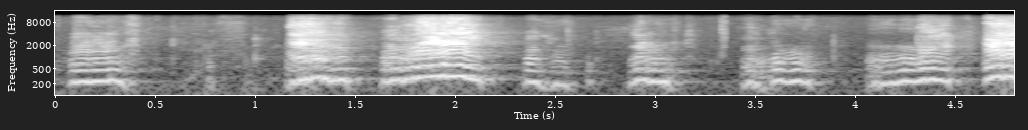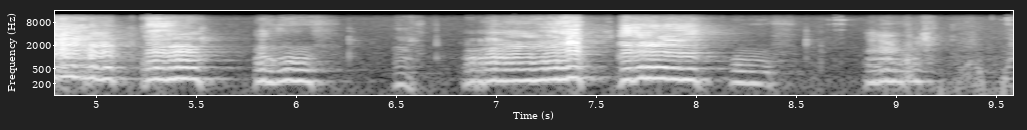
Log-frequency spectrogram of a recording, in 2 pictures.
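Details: Small eight-month-old female Yorkshire terrier guarding her toy from her owner during play, giving loud, rasping growls with whiny rises, about one burst every few seconds, broken by brief gaps.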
